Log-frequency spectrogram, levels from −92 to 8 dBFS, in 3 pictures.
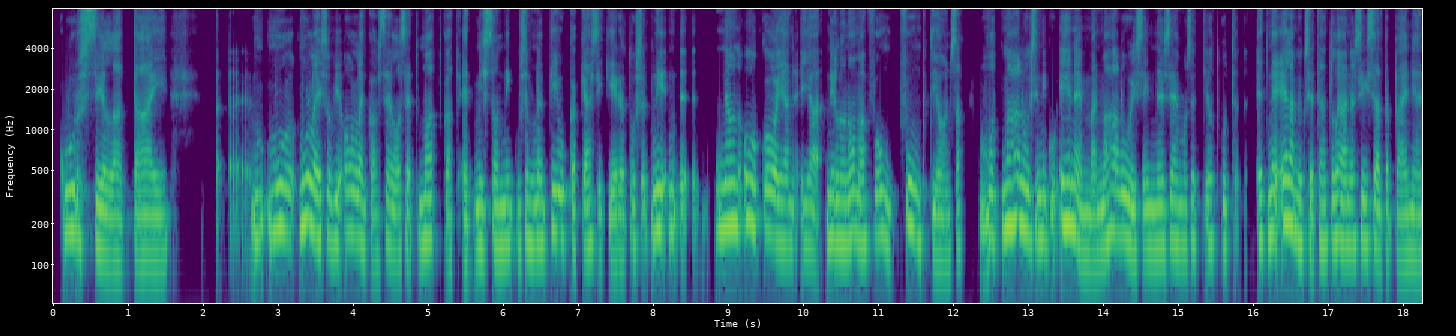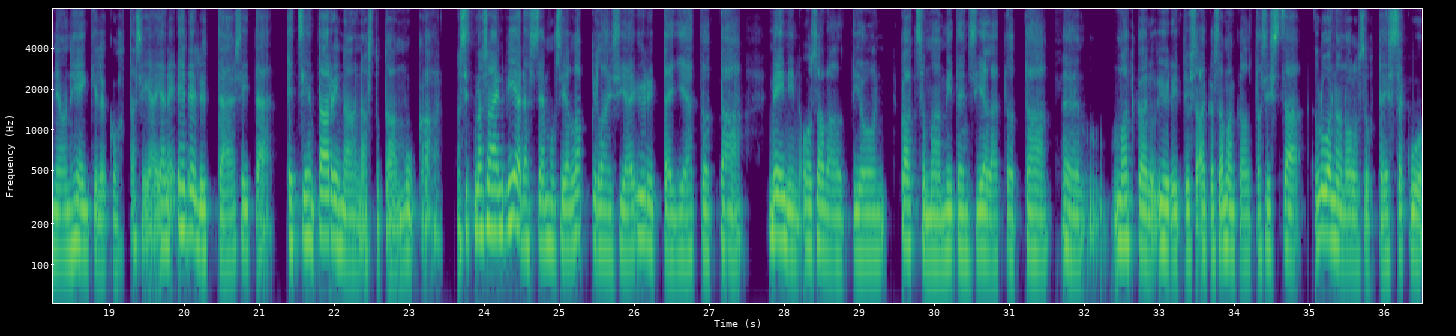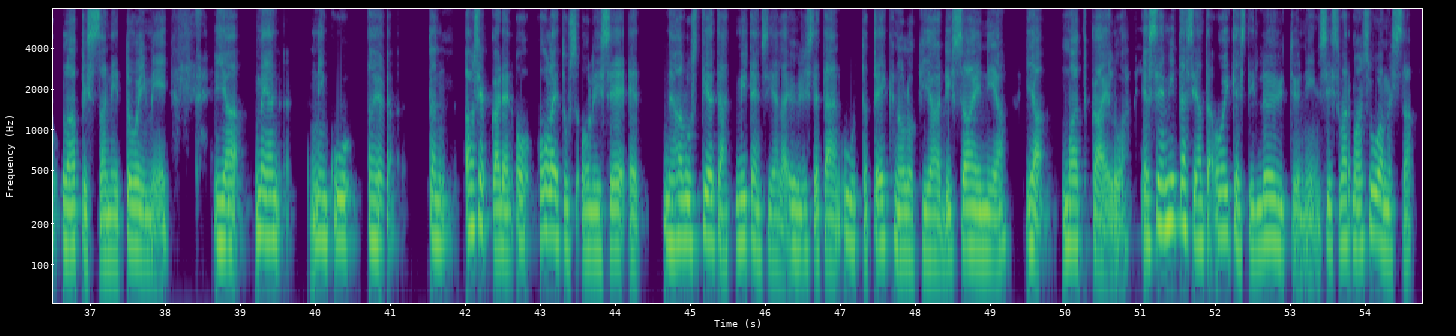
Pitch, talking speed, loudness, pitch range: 135 Hz, 115 wpm, -21 LUFS, 125-155 Hz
